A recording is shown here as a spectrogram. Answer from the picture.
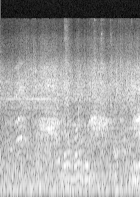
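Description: A crow cawing repeatedly, short harsh calls coming several times over a background of murmuring voices and a steady low hum.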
